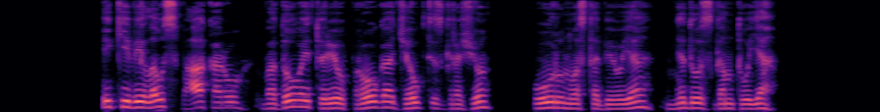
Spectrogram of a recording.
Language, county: Lithuanian, Marijampolė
